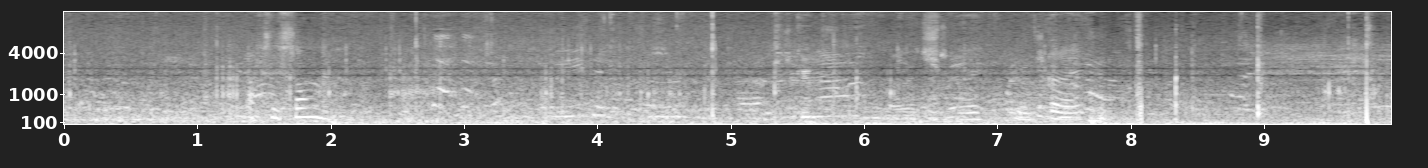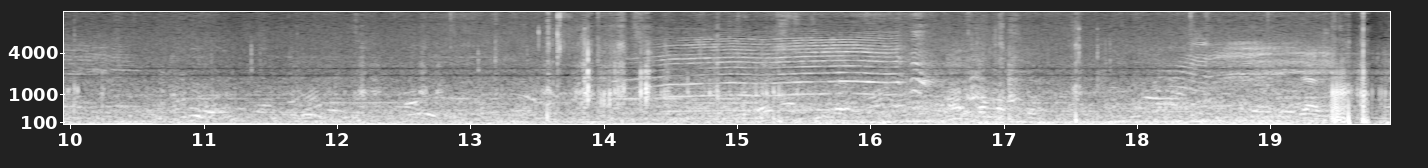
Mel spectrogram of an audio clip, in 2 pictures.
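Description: A crowd of people chatters throughout a large indoor hall.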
